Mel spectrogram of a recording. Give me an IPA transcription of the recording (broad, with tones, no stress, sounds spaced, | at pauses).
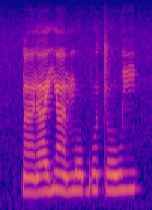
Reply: k͡p ã˨ ɾ a˨˦ j ã˦˨ m o˧ b o˦ t o˦ w i˦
